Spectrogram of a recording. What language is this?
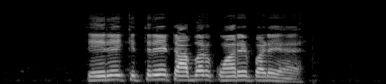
Sansi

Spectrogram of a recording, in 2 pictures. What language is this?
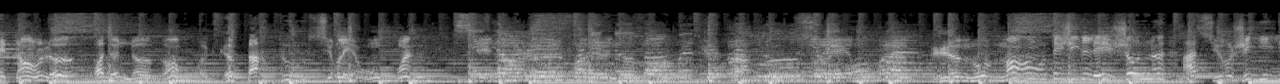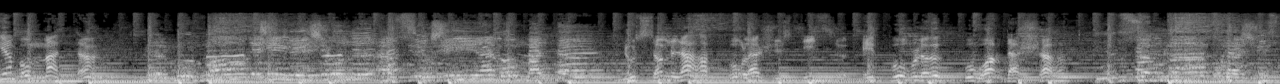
French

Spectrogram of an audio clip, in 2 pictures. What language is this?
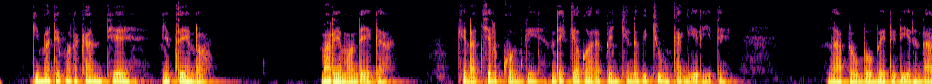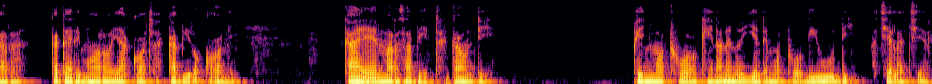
Luo (Kenya and Tanzania)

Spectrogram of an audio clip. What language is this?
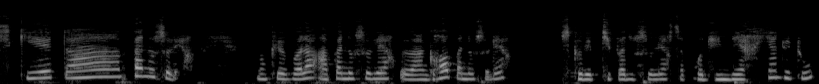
French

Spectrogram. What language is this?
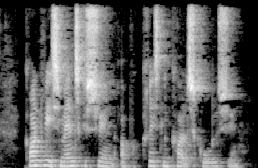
Danish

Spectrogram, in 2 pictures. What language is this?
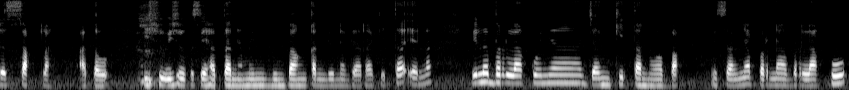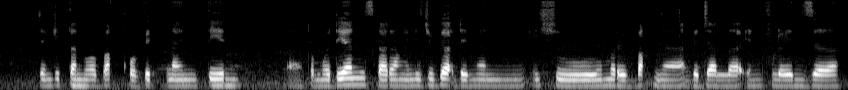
Sabah Malay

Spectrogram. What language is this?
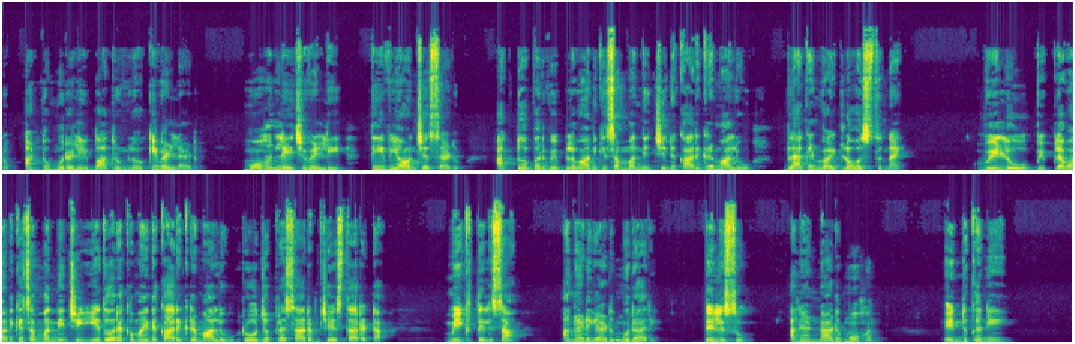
Telugu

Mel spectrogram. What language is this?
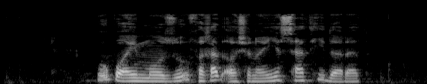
Persian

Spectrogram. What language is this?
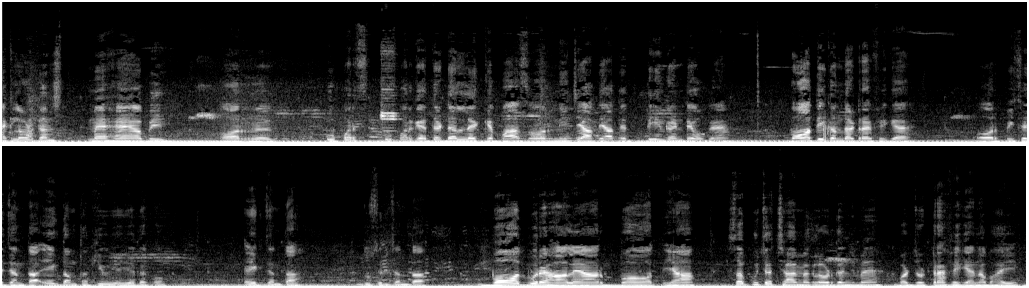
Hindi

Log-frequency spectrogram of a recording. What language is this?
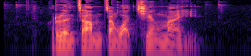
Thai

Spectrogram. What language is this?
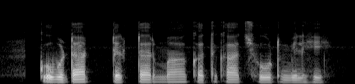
Chhattisgarhi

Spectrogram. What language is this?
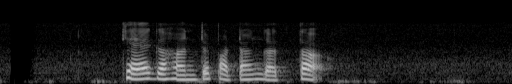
Sinhala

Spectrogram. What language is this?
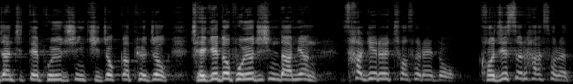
Korean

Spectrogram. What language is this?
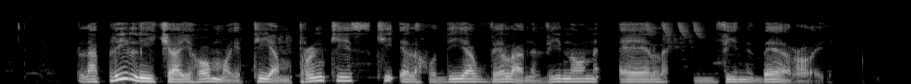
Esperanto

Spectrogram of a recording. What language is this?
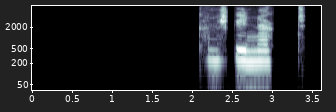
Icelandic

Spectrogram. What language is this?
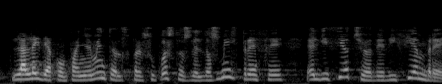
Spanish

